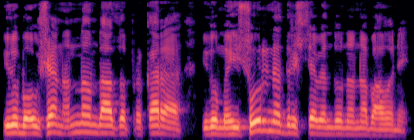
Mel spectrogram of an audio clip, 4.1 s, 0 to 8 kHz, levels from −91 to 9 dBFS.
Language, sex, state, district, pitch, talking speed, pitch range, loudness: Kannada, male, Karnataka, Bijapur, 155 Hz, 160 wpm, 140-165 Hz, -16 LUFS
